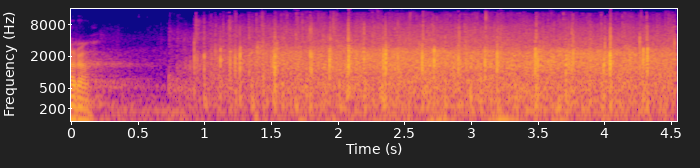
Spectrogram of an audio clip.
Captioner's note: audience applauding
